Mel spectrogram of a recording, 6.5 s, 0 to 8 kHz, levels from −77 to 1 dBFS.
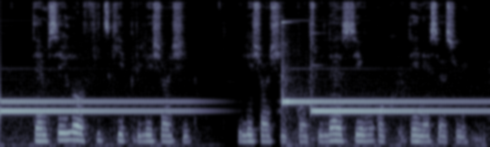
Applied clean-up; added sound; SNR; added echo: none; Doorbell; -2 dB; none.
